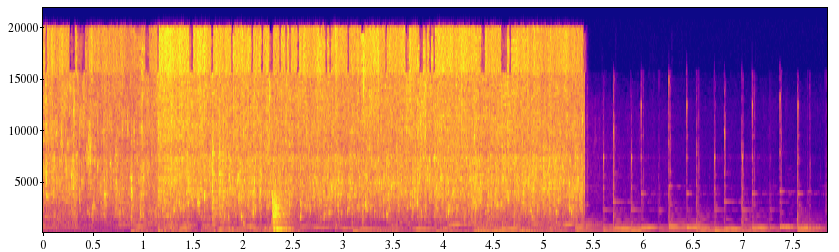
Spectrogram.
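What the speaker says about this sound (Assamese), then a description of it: "এতিয়া মই মাছখিনি ফ্ৰাই কৰি লৈছোঁ।" Fish fries in a measured amount of oil, a steady crackling sizzle lasting about five seconds with background music playing over it, then the sizzle drops away and only the music continues.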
